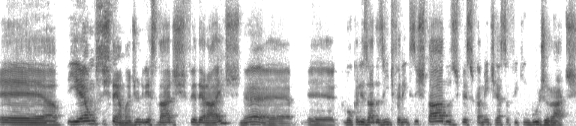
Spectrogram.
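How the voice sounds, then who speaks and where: A man with a Brazilian accent talks at a fairly quick pace. His voice is medium in pitch with ordinary variation. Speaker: live stream host and interpreter. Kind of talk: interpreting.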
